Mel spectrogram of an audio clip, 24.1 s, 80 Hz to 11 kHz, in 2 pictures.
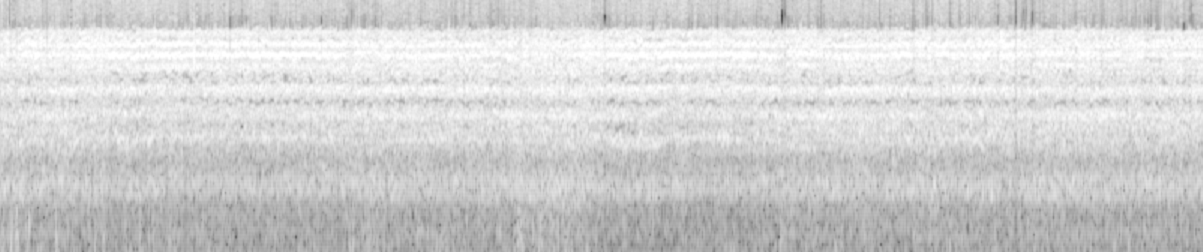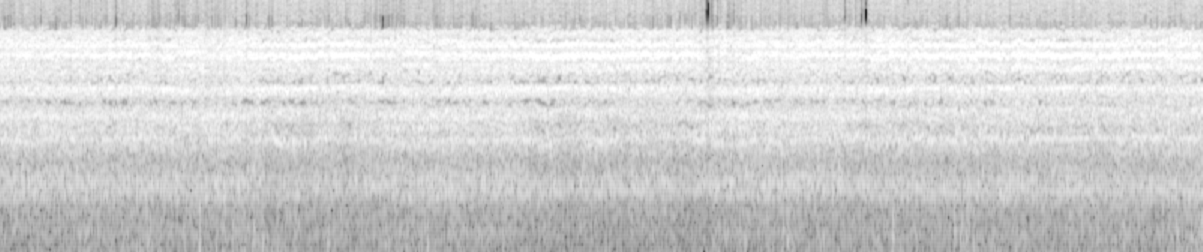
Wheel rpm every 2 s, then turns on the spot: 230, 230, 230, 230, 230, 230, 230, 220, 230, 230, 220, 210.
none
